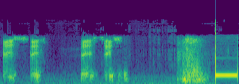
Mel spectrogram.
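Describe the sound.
Telephone busy tone after a call on a phone line is cut off: muffled line speech comes in short bursts, then a single steady, loud beep sounds at the end.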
